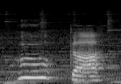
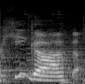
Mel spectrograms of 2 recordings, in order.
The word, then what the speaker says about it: hygge: Now, hygge, pronounced hygge or hygge as the Norwegians would call it, is all about coziness, connection, and contentment, finding beauty in the simple everyday moments.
